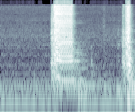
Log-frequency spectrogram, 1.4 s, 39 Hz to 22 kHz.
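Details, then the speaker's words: Lexus IS300 passenger door, door panel off, lock cycled: two short harsh buzzing bursts, motor spinning but gears slipping and grinding; lock still works – door lock actuator gear grinding, actuator to be replaced. "so this is just a shot the door lock actually works but that noise"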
